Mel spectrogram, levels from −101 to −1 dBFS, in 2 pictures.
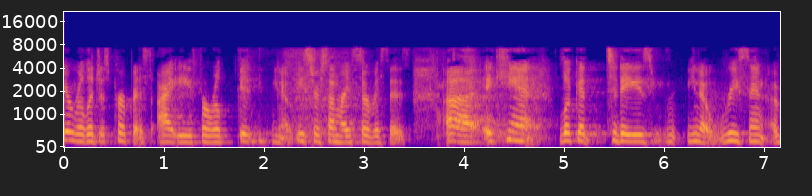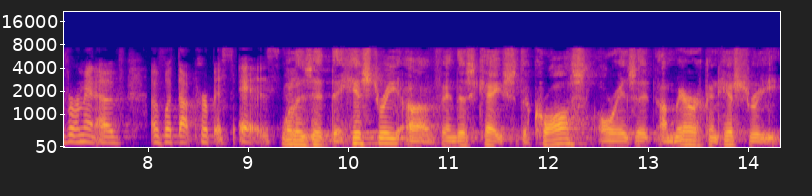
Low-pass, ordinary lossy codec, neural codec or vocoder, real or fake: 7.2 kHz; MP3, 48 kbps; vocoder, 44.1 kHz, 128 mel bands, Pupu-Vocoder; fake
